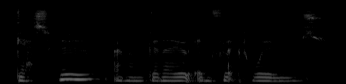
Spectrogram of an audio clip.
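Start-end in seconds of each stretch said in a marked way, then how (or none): 0.1-0.9 high, loud, theatrical stage whisper. Sneaking up behind an enemy, hands over his eyes: whispering in character. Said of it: "put my hands over his eyes and whisper".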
